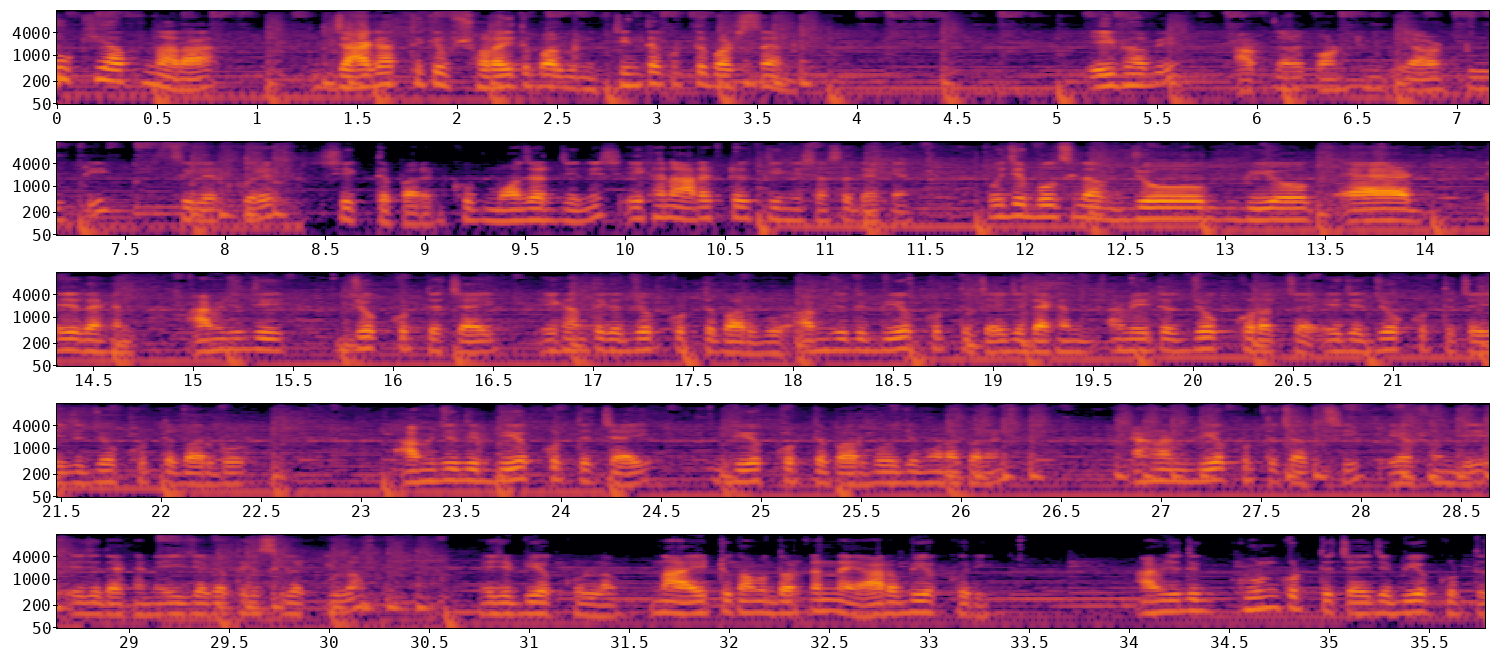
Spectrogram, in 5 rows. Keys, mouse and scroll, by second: 1.7 ctrl+d, 6.0-7.0 drag, 10.4 click, 14.9-15.9 drag, 18.4-22.1 drag, 23.5 ctrl+d, 24.7-26.2 drag.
